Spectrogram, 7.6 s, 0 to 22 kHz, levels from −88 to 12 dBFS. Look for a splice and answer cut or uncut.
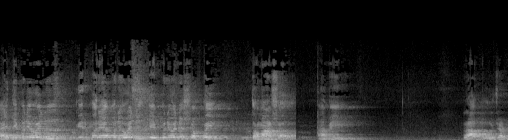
cut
